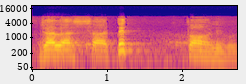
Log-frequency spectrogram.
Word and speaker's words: جلست الطالب: in order to pronounce it, I make a little surgery and I give it a kasra. Now how will you pronounce it? Jalasatit talibu. Jalasatit talibu.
